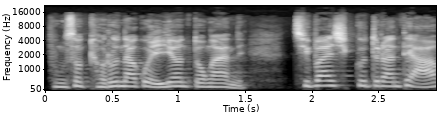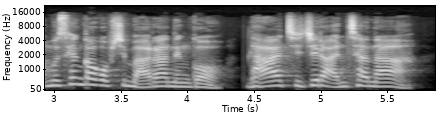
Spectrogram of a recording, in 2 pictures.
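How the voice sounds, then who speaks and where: Firm elder sister-in-law, lecturing, indignant edge, read by a woman, mid-pitched voice. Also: brisk, a bit bright, lightly acted.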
